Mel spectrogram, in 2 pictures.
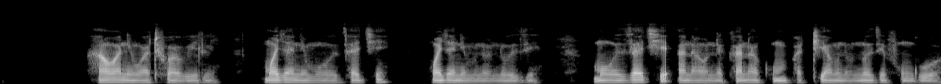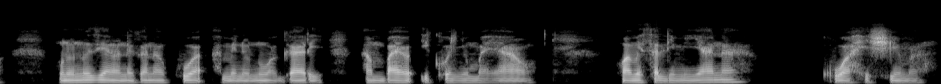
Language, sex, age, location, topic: Swahili, male, 18-24, Kisumu, finance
